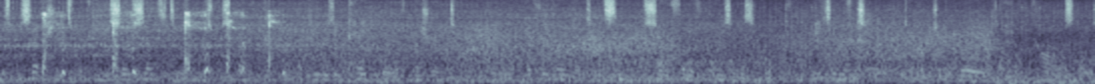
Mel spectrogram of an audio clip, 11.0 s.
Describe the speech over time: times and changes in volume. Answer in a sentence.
You can hear the talking from 0.0 to 10.9 s, at a steady volume.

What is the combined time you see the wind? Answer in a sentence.
The wind can be heard for 11 seconds in total.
